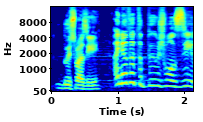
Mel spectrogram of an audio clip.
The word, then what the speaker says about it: bourgeoisie: Because I pronounced it wrong. Bourgeoisie.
